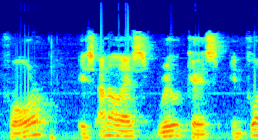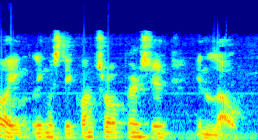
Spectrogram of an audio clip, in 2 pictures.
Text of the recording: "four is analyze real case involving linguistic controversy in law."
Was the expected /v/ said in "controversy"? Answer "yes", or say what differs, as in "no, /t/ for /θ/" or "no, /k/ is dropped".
no, /p/ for /v/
